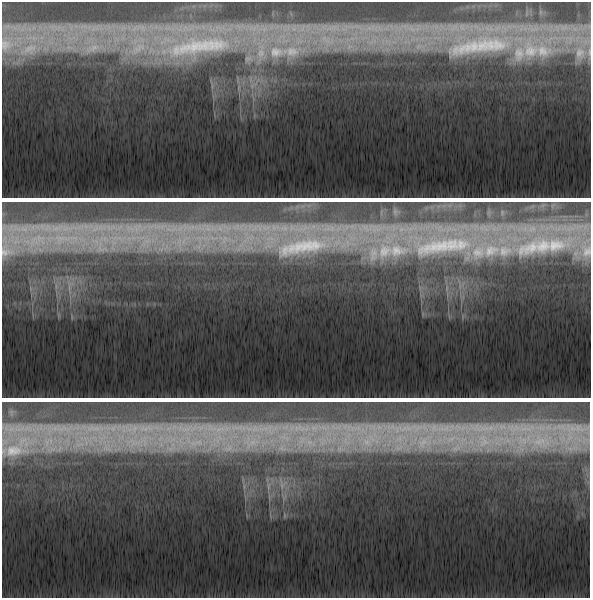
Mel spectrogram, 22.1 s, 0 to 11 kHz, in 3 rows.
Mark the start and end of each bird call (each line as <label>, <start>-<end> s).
Buff-breasted Wren (Cantorchilus leucotis), 0.0-22.1 s
Black-faced Antthrush (Formicarius analis), 7.5-9.9 s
